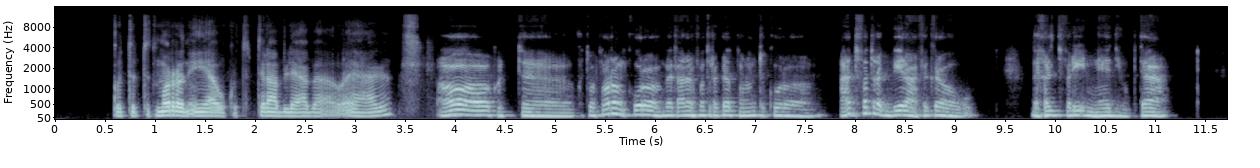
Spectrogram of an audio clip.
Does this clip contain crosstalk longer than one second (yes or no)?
no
